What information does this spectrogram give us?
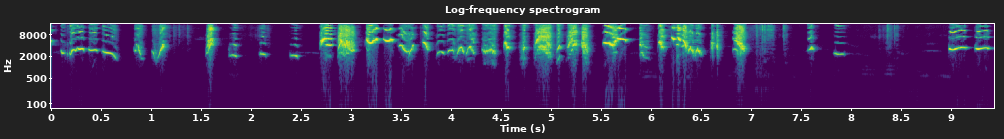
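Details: Oriental magpie-robin song played as a tutor recording for songbirds, starting with a descending whistle, scattered short notes, then a loud rapid jumble of chips and whistles, ending after a quiet gap with another whistle.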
